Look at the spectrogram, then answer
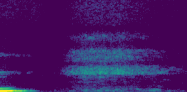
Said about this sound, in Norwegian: Puster inn.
